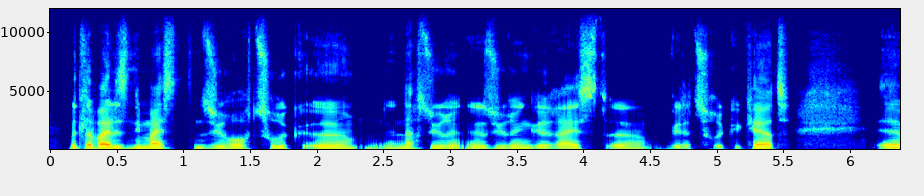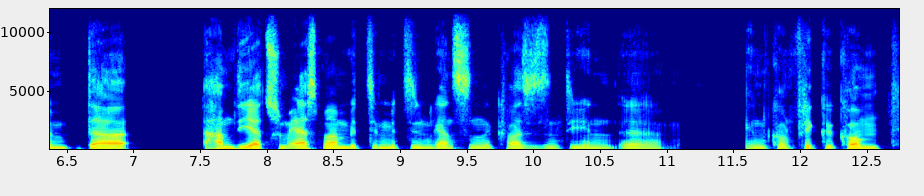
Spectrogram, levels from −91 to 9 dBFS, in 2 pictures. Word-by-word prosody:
Mittlerweile 120 0 +6
sind 120 +1 -6
die - - +1
meisten 115 +1 0
Syrer 115 0 -3
auch 110 0 0
zurück, 125 +5 -5
äh, 125 0 0
nach 60 - -6
Syrie 130 +3 -2
äh, 120 +1 -2
Syrien 125 0 -4
gereist, 120 0 -2
äh, 115 0 -4 0.2
wieder 115 -3 -7
zurückgekehrt. 115 0 -1 0.7
Ähm, 120 +1 +1
da 120 0 +7 0.6
haben 135 +5 +3
die 140 - +1
ja 135 -1 +9
zum 130 - -1
ersten 125 +2 +4
Mal 130 - +6
mit 120 -3 -2
dem 115 - -2
mit 110 - -6
den 110 0 -3
ganzen 110 0 0
quasi 110 -1 -1
sind 110 0 -8
die 110 - -3
in, 105 -1 -6
äh 110 -1 -3 0.6
in 110 0 -4
Konflikt 115 +4 -3
gekommen. 115 -2 +2
115 Hz, 175 wpm, -26 LUFS, 110-125 Hz, 0.7 s, ja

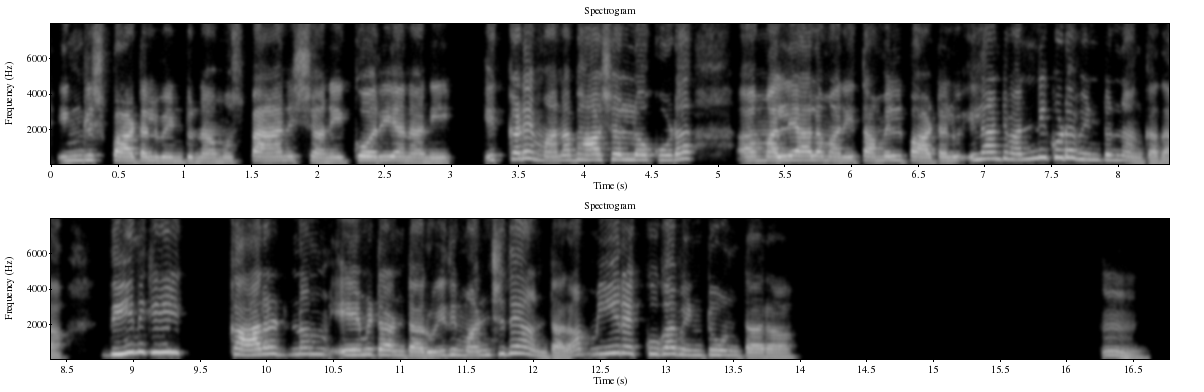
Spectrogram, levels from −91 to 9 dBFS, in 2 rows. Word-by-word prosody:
English 280 +2 -3
పాటలు 235 -1 +3
వింటున్నాము, 220 -1 -3
'Spanish' 245 +2 +1
అని, 220 0 -1 0.2
'కొరియన్' 245 -2 +3
అని 210 0 -2 0.4
ఇక్కడే 350 +6 +2
మన 240 +3 0 0.2
భాషల్లో 305 0 +3
కూడా 300 +4 0 0.5
ఆహ్, 240 +1 0
'మలయాళం' 255 0 +4
అని 235 0 -2
'తమిళ' 250 +2 -2
పాటలు, 230 +1 0
ఇలాంటివన్నీ 365 +3 0
కూడా 435 -1 +2
వింటున్నాం 290 -7 -4
కదా! 180 -1 -3 0.4
దీనికి 445 +5 +6 0.6
కారణం 320 +2 +3 0.3
ఏమిటి 305 +1 +1
అంటారు? 245 -3 0
ఇది 300 +3 -3
మంచిదే 295 +10 -1
అంటారా? 210 -5 -3 0.2
మీరు 390 +3 0
ఎక్కువగా 350 -1 -2
వింటూ 285 0 -5
ఉంటారా? 215 -5 -3 2.4
హ్మ్. 190 -10 -6
255 Hz, 115 wpm, -23 LUFS, 235-315 Hz, 2.4 s, దీనికి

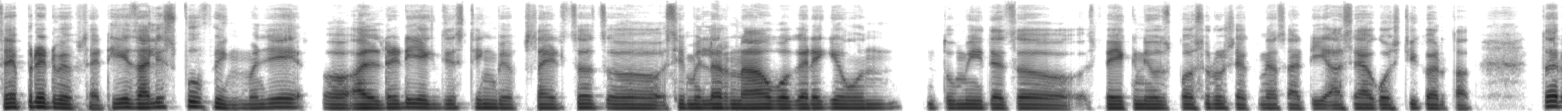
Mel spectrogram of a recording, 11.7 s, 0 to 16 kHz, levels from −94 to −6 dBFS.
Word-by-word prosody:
Separate 140 +1 +4
website 110 -5 0
ही 135 +1 +3
झाली 130 +3 +4
spoofing. 140 -6 -1
म्हणजे 135 +4 +1 0.2
अ, - - -7
already 115 +3 +2
existing 120 +1 -2
वेबसाईटचंच 115 +2 -3
अ, 115 -2 +1
similar 120 0 +2
नाव 115 +1 +5
वगैरे 115 0 +2
घेऊन 120 0 0 0.5
तुम्ही 120 0 0
त्याचं 110 -3 -1 0.2
फेक 115 0 +2
न्यूज 115 -1 +1
पसरू 120 +1 -1
शकण्यासाठी 110 0 -5
अशा 110 +1 -1
गोष्टी 115 +2 -3
करतात. 105 -3 -3 0.6
तर 170 -1 +5
115 Hz, 130 wpm, -24 LUFS, 115-125 Hz, 0.6 s, नाव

